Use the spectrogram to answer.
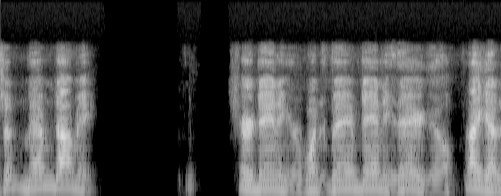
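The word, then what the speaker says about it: Mamdani: Mand Mam Dami. That's how you pronounce it. Mami Danny or what? M Danny.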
